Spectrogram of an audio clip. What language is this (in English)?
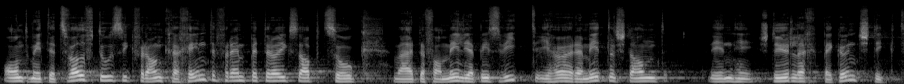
Swiss German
